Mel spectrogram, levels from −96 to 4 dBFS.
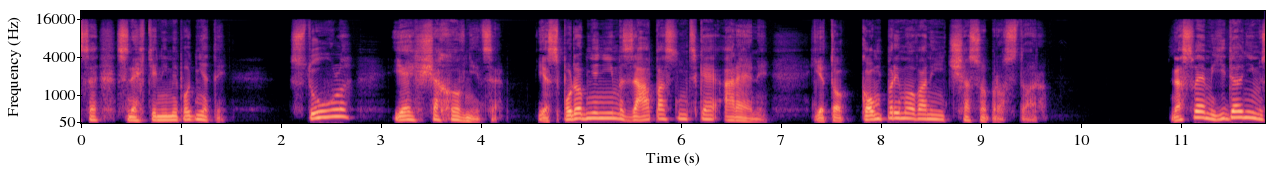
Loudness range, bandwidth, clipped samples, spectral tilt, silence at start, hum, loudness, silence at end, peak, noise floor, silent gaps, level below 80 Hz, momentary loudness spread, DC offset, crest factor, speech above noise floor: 3 LU; 16 kHz; under 0.1%; -5 dB/octave; 0 s; none; -19 LUFS; 0 s; -2 dBFS; -87 dBFS; none; -54 dBFS; 11 LU; under 0.1%; 18 dB; 69 dB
